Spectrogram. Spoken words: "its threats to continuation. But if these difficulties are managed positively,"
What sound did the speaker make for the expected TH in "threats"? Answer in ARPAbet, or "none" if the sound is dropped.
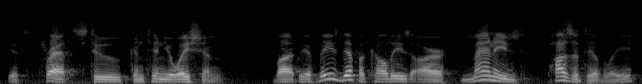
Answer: TH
